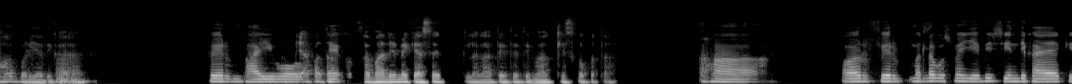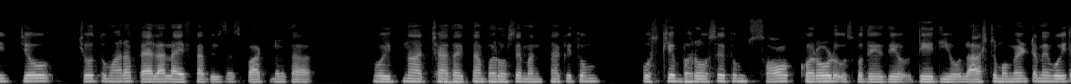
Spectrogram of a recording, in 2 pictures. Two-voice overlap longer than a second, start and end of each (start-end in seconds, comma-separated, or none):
none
